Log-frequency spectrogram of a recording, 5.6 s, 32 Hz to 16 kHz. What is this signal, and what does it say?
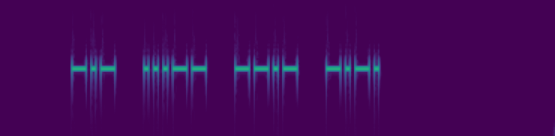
Morse code, heard as a keyed tone, about 25 wpm, spaced as for 18 wpm, 700 Hz. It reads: K3QC
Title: USA Call Signs - 4 Characters - 2x Character Spacing - 25wpm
